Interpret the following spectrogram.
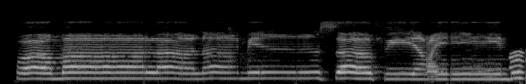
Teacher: Jangan ditekankan nun, tapi disamarkan ke shin ya. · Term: Dengung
